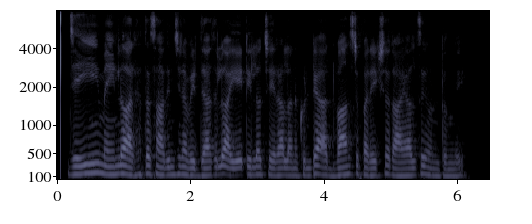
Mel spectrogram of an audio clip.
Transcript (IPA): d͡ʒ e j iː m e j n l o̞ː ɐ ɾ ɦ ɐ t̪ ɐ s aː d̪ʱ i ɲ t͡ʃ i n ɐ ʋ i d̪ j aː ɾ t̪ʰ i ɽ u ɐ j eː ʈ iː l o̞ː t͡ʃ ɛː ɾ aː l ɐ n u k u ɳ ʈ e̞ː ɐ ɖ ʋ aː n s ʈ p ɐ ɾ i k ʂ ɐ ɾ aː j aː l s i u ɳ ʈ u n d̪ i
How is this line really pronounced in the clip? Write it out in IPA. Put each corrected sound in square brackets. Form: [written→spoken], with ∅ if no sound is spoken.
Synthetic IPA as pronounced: d͡ʒ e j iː m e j n l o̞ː ɐ ɾ ɦ ɐ t̪ ɐ s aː d̪ʱ i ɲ t͡ʃ i n ɐ ʋ i d̪ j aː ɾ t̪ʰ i [ɽ→l] u ɐ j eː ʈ iː l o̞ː t͡ʃ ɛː ɾ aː l ɐ n u k u ɳ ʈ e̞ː ɐ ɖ ʋ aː n s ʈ p ɐ ɾ [i→iː] k ʂ ɐ ɾ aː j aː l s i u ɳ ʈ u n d̪ i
